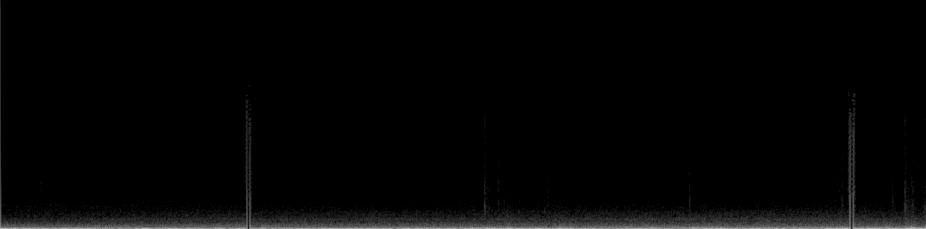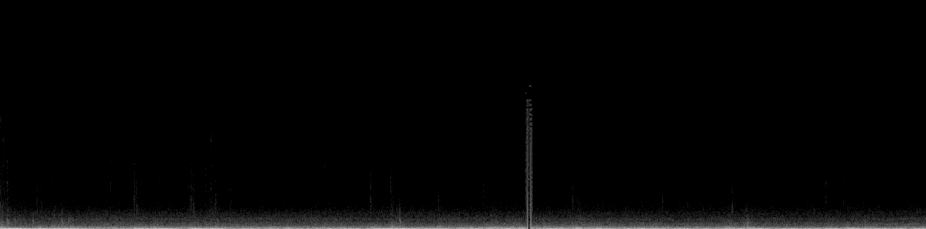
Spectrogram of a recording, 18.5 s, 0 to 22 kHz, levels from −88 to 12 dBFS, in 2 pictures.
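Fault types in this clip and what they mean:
MP3 compression: A watery, swirling quality runs through the whole sound, with metallic chirps on bright, noisy content and softened attacks. The cause is likely MP3 encoding at a low bitrate around 64 kbps, where weak frequency lines are dropped and return frame by frame. A fixed treble cut-off with swirling artefacts marks it as MP3 rather than plain low-pass filtering or added noise.
Gap at a join of encoded pieces: Short silences open in continuous sound at 2.47 to 2.50 s, 8.50 to 8.53 s and 14.53 to 14.56 s, each about 30 to 34 ms long and spaced 6 s apart. Separately encoded segments were joined with each encoder's start-up delay and final-frame padding left in. The sound resumes where it stopped, and the regular 6 s spacing sets it apart from random network dropouts.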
